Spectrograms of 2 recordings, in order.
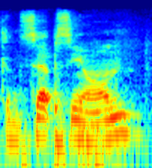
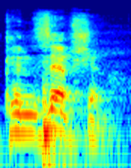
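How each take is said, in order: First: The name is said the Spanish way. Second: The name is said like the English word conception. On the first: This is how the name is really pronounced. "I'm sure it was pronounced Concepcion" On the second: This is how its owner chose to say it. "he pronounced it Conception"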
